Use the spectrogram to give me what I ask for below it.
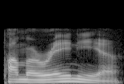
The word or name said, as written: Pomerania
